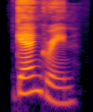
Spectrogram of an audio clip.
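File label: "gangrene" English, British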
